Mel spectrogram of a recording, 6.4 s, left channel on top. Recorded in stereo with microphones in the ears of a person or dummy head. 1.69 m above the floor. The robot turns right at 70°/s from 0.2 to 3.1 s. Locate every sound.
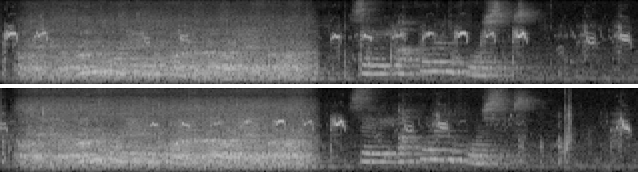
0.8 s a woman speaking: straight behind, 5 m; by 5.3 s 15° right, 5 m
